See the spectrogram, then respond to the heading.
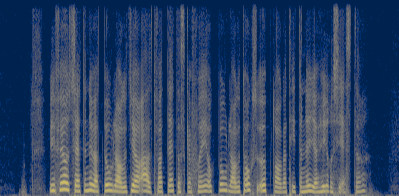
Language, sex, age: Swedish, female, 53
